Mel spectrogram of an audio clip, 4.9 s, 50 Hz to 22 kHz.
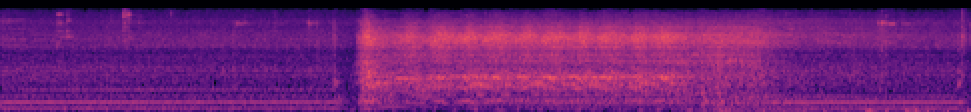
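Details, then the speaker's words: Datsun 620 just fitted with Megasquirt EFI fuel and spark (modified Suzuki distributor with trigger wheel, two Subaru injectors, GM air intake sensor): starter cranks, engine briefly nearly catches then fades; owner reckons it needs a bit of throttle. "almost went i reckon he might need a bit of throttle"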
